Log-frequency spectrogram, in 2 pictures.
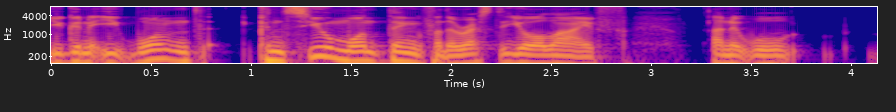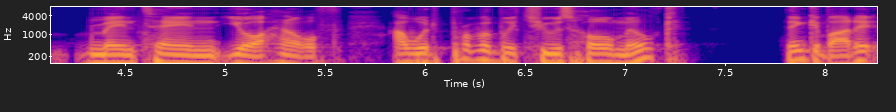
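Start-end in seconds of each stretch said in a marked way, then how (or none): none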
